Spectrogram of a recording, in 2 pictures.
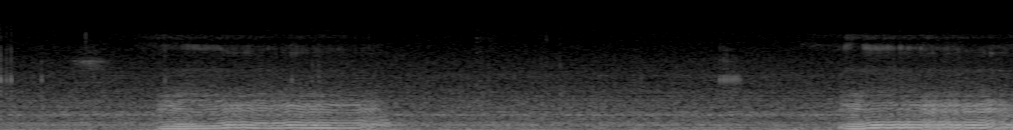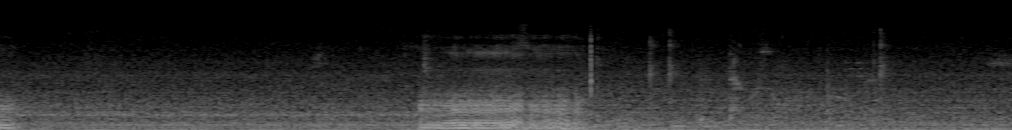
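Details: Sleeping Shih Tzu named Lunna Prince Dubai snoring deeply indoors; three long, harmonic rasping snores roughly every six seconds, each about two seconds long, over low room hum.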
